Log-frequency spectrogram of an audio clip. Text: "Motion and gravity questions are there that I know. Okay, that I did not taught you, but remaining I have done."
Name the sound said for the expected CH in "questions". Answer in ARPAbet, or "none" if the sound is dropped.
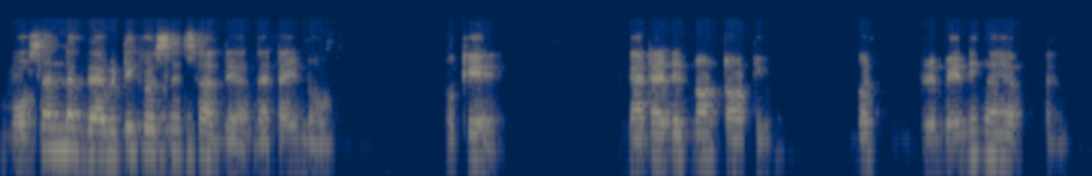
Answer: none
